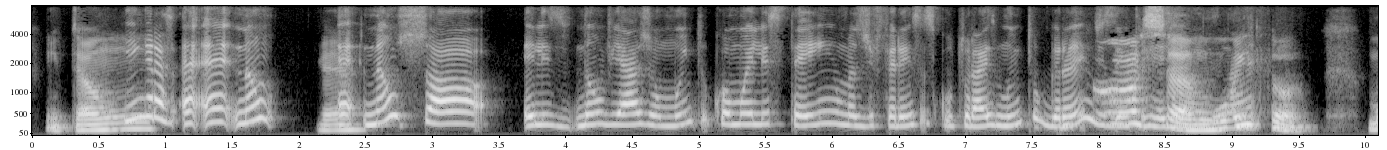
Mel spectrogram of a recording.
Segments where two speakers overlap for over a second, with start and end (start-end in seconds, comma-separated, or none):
8.0-9.2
